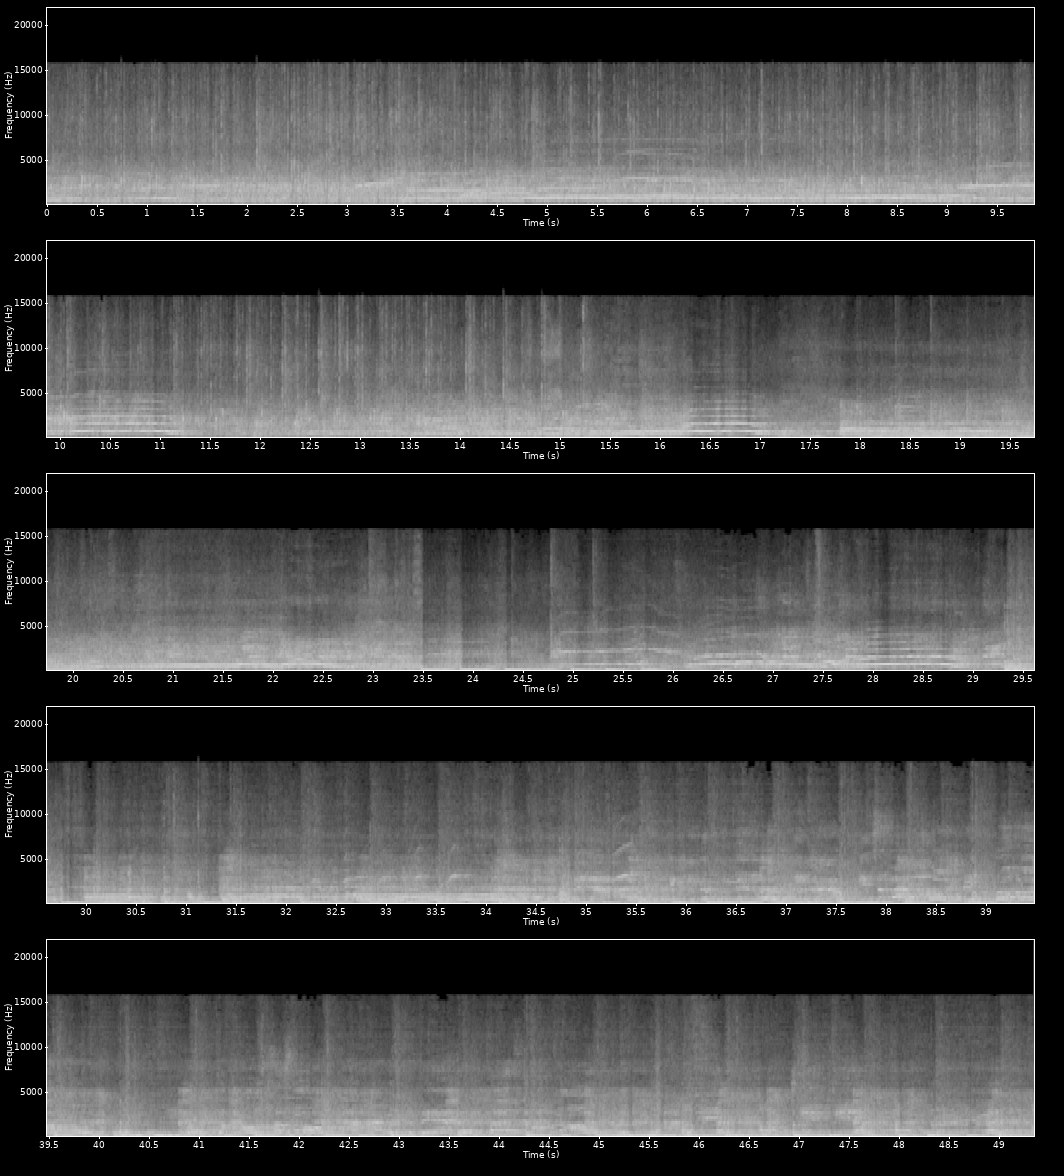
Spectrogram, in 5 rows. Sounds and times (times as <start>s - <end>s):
Music: 17.2s - 21.6s, 23.0s - 26.1s, 28.0s - 49.3s.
